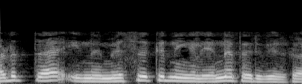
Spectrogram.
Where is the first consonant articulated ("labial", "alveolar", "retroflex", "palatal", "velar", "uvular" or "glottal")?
retroflex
